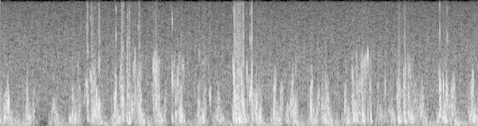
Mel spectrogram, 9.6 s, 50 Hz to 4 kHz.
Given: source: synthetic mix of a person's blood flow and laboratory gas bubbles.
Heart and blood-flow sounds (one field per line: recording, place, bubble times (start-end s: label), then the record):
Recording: Doppler ultrasound of blood flow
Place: precordium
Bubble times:
0.00-0.15 s: bubbles
1.37-1.59 s: bubbles
1.67-2.08 s: bubbles
2.29-2.85 s: bubbles
3.03-3.20 s: bubbles
3.41-3.70 s: bubbles
3.96-4.12 s: bubbles
4.17-4.25 s: bubbles
4.64-5.28 s: bubbles
5.70-6.00 s: bubbles
6.21-6.28 s: bubbles
6.44-6.58 s: bubbles
7.02-7.48 s: bubbles
7.69-7.74 s: bubbles
7.91-8.35 s: bubbles
8.76-9.01 s: bubbles
9.39-9.55 s: bubbles
From the record:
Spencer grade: 3 (all of the cardiac periods contain showers or single bubble signals, but not dominating or overriding the cardiac motion signals)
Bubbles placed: anywhere in the cardiac cycle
